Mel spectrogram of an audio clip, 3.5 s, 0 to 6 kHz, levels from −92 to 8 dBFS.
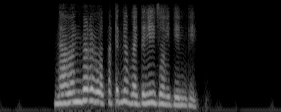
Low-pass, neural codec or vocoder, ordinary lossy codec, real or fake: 5.4 kHz; codec, 16 kHz, 0.5 kbps, FreqCodec, smaller model; none; fake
